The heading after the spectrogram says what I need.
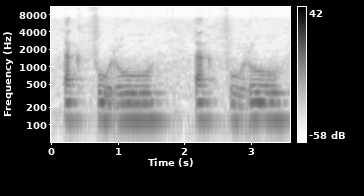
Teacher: dibacanya panjang dua harokat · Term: Mad Thobi'i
